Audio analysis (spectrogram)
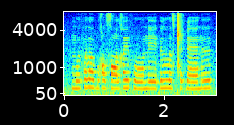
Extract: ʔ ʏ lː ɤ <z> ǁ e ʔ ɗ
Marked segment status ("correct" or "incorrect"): correct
